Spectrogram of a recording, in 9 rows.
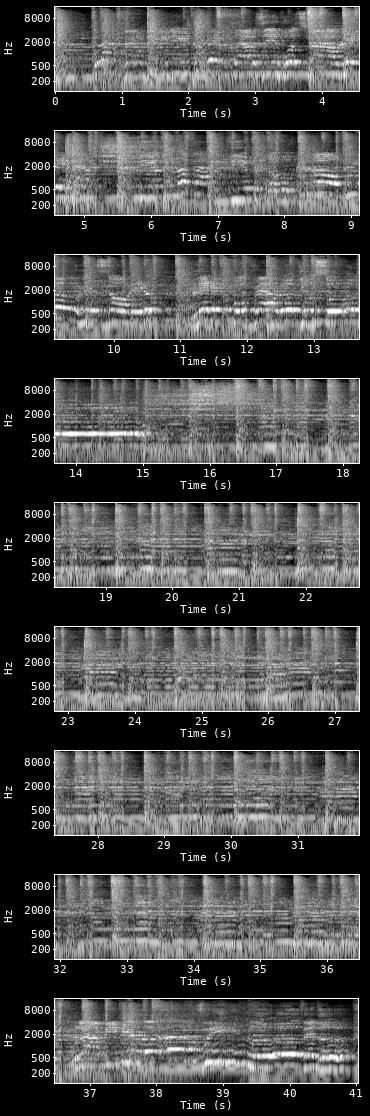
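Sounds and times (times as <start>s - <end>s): steady drum beat: 0.0s - 38.8s
acoustic guitar: 0.0s - 41.0s
electric bass: 0.0s - 41.0s
bowed viola: 15.0s - 38.7s.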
